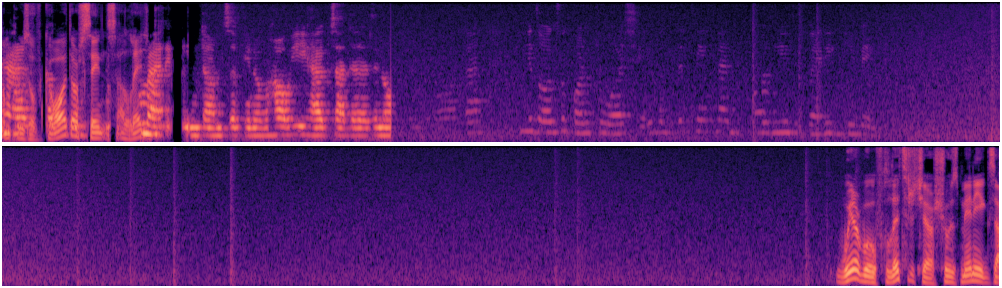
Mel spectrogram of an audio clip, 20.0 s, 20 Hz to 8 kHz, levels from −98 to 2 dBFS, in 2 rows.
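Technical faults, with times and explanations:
0.02–0.19 s and 0.36–1.9 s, speech suppressed in double talk: The first stretch dips only slightly. The second loses about a second in pieces and at its worst falls almost to silence. Likely the echo canceller, faced with both sides talking, turned down the near talker along with the echo.
1.04–1.08 s, 1.81–1.85 s and 19.12–19.17 s, echo leak: Brief scraps of the voice return 385 ms late. The first is barely audible, the later two faint but clearer. This is likely a loudspeaker's echo that the far end's canceller didn't fully remove and sent back.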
